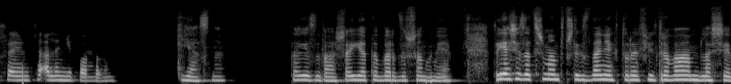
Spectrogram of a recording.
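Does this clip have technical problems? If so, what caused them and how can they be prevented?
Yes. Frames out of order: adjacent runs of frames were decoded swapped, so the speech at 0.86–1.08 s (about 105 ms halves) and at 4.25–4.37 s and 5.61–5.73 s (about 52 ms halves) flutters. Prevent this by reordering frames by sequence number in a jitter buffer before decoding.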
